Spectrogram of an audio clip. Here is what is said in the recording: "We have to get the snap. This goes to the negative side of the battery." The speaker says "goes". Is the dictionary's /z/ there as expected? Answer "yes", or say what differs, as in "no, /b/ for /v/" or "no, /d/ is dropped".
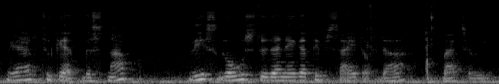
no, /s/ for /z/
